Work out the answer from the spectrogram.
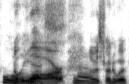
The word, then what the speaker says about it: Warr: Tracy War I presume your name is pronounced it's War I was trying to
